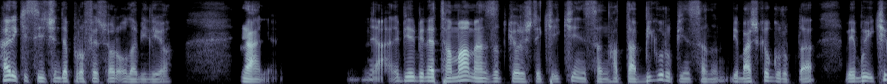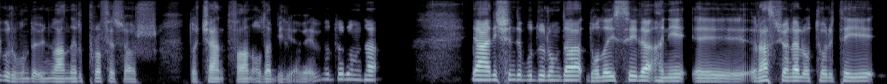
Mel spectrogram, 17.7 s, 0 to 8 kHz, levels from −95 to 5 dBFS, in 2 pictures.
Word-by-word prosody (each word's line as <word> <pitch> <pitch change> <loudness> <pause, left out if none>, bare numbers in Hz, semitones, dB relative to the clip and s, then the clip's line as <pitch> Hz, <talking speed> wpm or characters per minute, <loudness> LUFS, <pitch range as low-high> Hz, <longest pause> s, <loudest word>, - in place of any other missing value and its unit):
her 150 +1 +5
ikisi 130 -4 -2
için 110 0 -2
de 115 - 0
profesör 105 +1 -5
olabiliyor. 90 0 -8 0.7
Yani - - +4 1.0
yani, 125 +1 -8
birbirine 130 -2 +1
tamamen 115 0 +4
zıt 110 +1 -9
görüşteki 95 -1 -5
2 125 +6 -6
insanın 95 -3 -7
hatta 95 +1 -4
bir 130 - -6
grup 170 -8 -6
insanın 95 -1 -9
bir - - -7
başka - - -1
grupla - - -7 0.3
ve 110 0 -3
bu 130 - -1
2 125 +8 -1
grubun 110 -8 -6
da - - -3
ünvanları 100 +2 -1
profesör, - - -5 0.4
doçent 105 -1 0
falan 100 0 0
olabiliyor 100 -2 -6
ve 130 - -8
bu 185 -2 -12
durumda, 170 -4 -1 1.0
yani, 160 0 +9
şimdi 170 -1 +3
bu 155 -1 -4
durumda 155 -1 +4
dolayısıyla, 140 +1 +4
hani, 120 0 +1
eee, 110 -3 -1
rasyonel 130 -2 +5
otoriteyi 125 +1 -1
120 Hz, 145 wpm, -27 LUFS, 100-140 Hz, 1.0 s, yani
